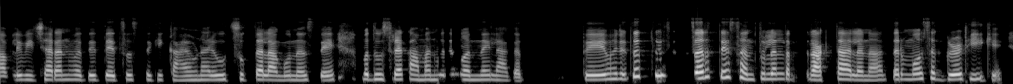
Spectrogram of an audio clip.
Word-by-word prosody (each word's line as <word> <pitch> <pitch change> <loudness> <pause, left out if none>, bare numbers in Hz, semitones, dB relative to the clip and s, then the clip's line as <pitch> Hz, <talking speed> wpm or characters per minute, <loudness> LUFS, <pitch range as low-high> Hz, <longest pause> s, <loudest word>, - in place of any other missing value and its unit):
आपल्या 200 +2 -3
विचारांमध्ये 215 0 -2
तेच 210 +1 0
असतं, 220 0 -6
की 215 - -8
काय 195 -1 -5
होणार 205 +1 -5
आहे, 210 - -2
उत्सुकता 225 0 -1
लागून 205 -1 -1
असते. 200 -1 -3 0.3
मग 240 - +2
दुसऱ्या 230 -1 +1
कामांमध्ये 220 0 -4
मन 210 -1 -3
नाही 215 0 -4
लागत. 195 -5 -6 0.6
ते 215 +1 +5
म्हणजे 250 0 -1
तर 365 - +7 0.2
ते 405 - +5 0.3
जर 280 +3 +10
ते 315 +1 +5
संतुलन 250 -5 0 0.3
राखता 210 +3 +5
आलं 210 -2 +1
ना, 200 +1 -3
तर 230 - +2
मग 240 +2 0
सगळं 230 -4 +4
ठीक 245 +4 -4
आहे. 430 - -6
220 Hz, 190 wpm, -21 LUFS, 210-235 Hz, 0.6 s, जर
